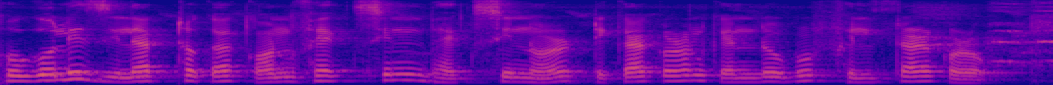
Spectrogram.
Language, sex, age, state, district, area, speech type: Assamese, male, 18-30, Assam, Dhemaji, rural, read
